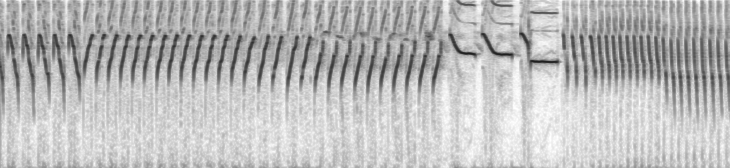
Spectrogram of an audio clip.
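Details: Lively champion canary in a long-roll master recording: a rapid run of high descending sweeps repeated about three times a second, two sharp whistled slurs, then a dense buzzy trill to the end.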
